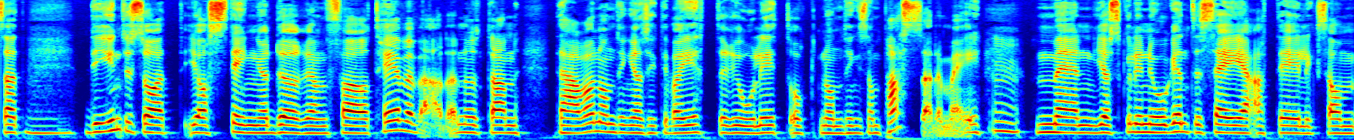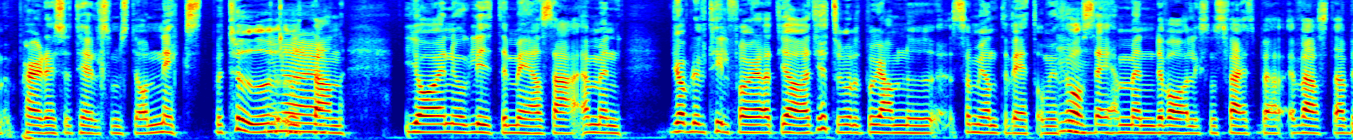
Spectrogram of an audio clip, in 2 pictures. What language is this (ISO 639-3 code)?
swe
